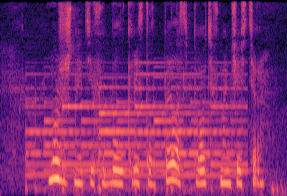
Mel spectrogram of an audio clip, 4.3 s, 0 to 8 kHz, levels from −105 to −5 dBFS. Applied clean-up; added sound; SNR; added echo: none; Electric guitar; 7 dB; none.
